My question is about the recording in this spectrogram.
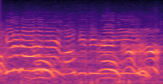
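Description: Raised voices shouting and calling out, overlapping, with one drawn-out high call near the start.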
